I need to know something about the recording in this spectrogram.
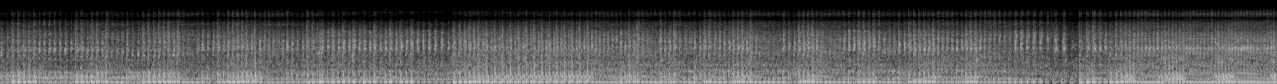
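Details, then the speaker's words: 1986 Honda ATC 125M three-wheeler, single cylinder: steady even putter with firm low thump; idles smoothly and runs fine. "We are just rocking the '80s Honda and we love it. They they still start up and run."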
